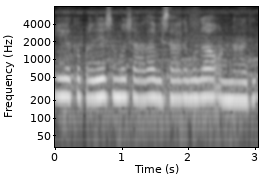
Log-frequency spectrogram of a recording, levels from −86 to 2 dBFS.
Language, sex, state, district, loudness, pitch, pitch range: Telugu, female, Andhra Pradesh, Guntur, -14 LUFS, 225 Hz, 220-230 Hz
